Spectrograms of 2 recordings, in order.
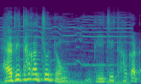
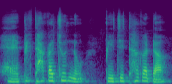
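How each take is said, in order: First: The phrase is said at a quick pace. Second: The phrase is said at a slow pace.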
